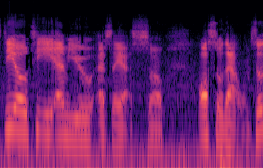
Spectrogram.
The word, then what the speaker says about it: Dotemu: East games, and I know I'm going to mispronounce this last one, Dotimu SAS. It's Dotemu SAS, so also that one.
